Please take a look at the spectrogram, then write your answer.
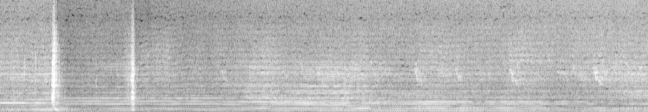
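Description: vehicle, person getting into car

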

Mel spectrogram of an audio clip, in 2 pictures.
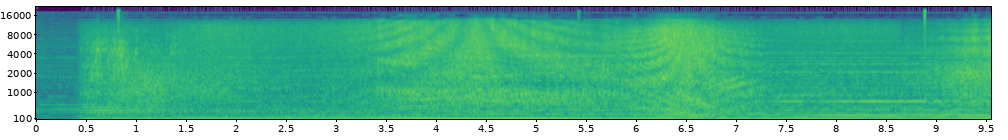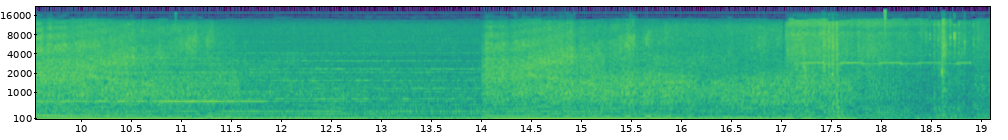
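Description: vehicle, airplane engine droning overhead

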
